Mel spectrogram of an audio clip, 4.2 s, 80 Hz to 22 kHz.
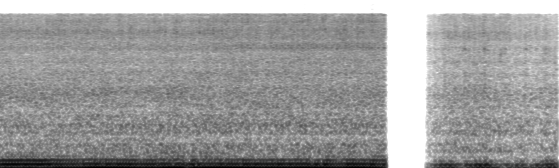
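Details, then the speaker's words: Morris Minor after carburettor rebuild and new plugs, nearly warm: low, slightly uneven idle with a faint stumble and small hesitation before recovering; rough idle. "See, she's down on idle now. She's just got a little hesitation. She's not 100% warm, but she's not far."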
